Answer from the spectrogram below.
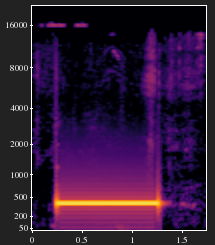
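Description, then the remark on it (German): A single steady telephone ringing tone while a call is being placed: one clear, loud, one-second beep in a flat mid pitch that cuts off abruptly, with no voices. “ich würde sagen, wir rufen den Schlummo an”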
